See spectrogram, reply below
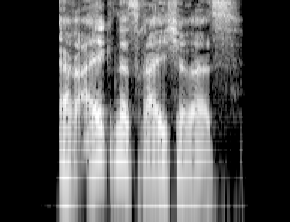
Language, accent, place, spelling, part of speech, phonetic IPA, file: German, Germany, Berlin, ereignisreicheres, adjective, [ɛɐ̯ˈʔaɪ̯ɡnɪsˌʁaɪ̯çəʁəs], De-ereignisreicheres.ogg
- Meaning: strong/mixed nominative/accusative neuter singular comparative degree of ereignisreich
